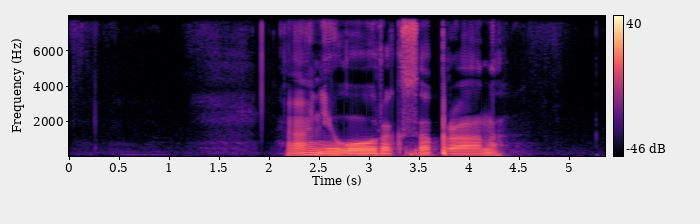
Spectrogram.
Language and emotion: Russian, sad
